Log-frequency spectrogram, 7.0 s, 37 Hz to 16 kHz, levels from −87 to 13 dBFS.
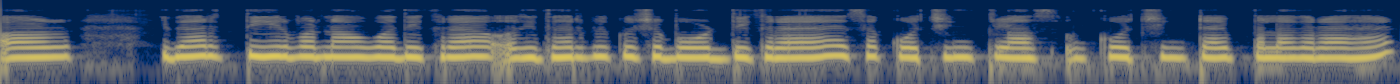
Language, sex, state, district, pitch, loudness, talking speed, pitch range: Hindi, female, Haryana, Jhajjar, 260 Hz, -10 LUFS, 215 wpm, 250-270 Hz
